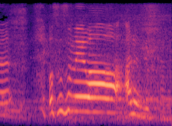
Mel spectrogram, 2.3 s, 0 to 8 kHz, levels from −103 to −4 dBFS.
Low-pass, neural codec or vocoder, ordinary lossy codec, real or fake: 7.2 kHz; none; none; real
